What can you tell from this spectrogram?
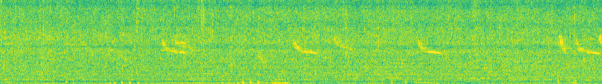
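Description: Feral rock pigeons cooing, the low coos strongest about two and a half seconds in. Short, high, falling chirps recur every second or so behind them.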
